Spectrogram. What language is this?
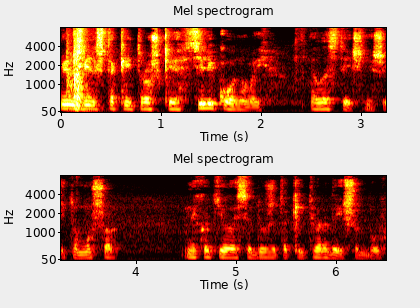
Ukrainian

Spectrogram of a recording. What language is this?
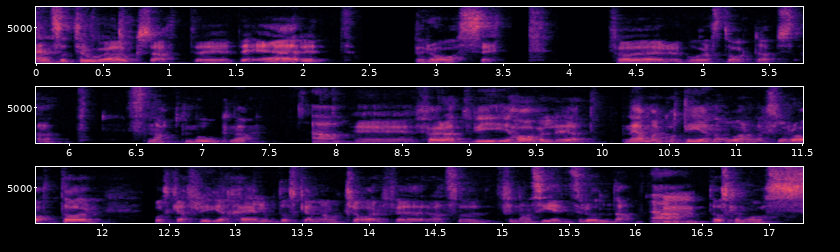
Swedish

